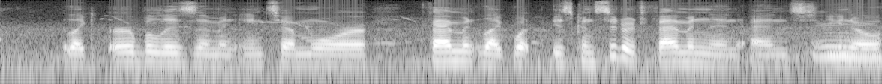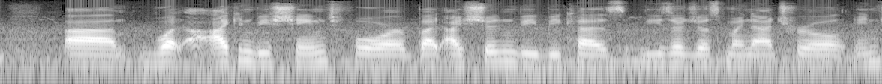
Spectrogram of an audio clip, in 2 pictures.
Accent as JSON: {"language": "English", "country": "Russia", "tie": "born or raised there", "said": "growing up in Russia"}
